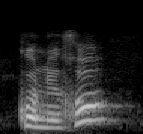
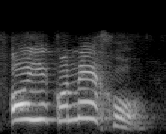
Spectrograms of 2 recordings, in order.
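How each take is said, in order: First: Questioning, rising to oneself; puzzled thought. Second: High, drawn-out call from outside. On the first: Fox thinks over the name he heard, puzzled. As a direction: wonder at the word with a rising tune. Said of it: "pensó el zorro". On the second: Someone outside calls to the rabbit, calling out. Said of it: "gritó alguien desde afuera". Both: A narrator's reading.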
